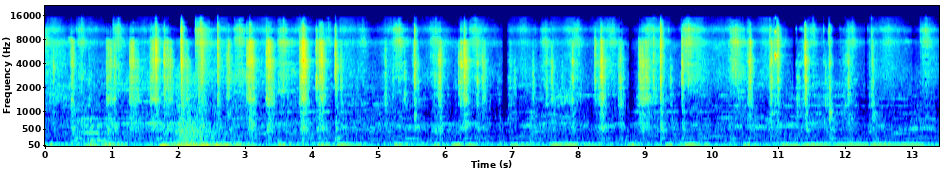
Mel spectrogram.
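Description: A screw being turned by hand to tighten an antenna's mounting bracket on a metal pole: irregular clicks and scraping of metal on metal, with a louder low bump about two seconds in.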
